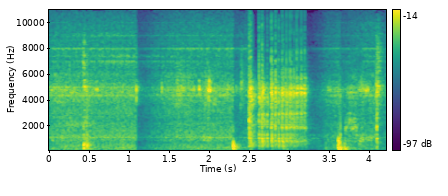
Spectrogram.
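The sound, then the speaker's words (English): Dice are rolled and clatter across a hard tabletop in a quick burst of rattling clicks, with a few isolated taps before and after, fairly quiet with no talking. “One of those was good dice. The other one was not good dice.”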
